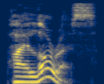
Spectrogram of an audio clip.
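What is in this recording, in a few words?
"pylorus", British English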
